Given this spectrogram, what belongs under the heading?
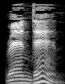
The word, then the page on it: randan: British English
